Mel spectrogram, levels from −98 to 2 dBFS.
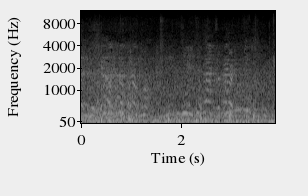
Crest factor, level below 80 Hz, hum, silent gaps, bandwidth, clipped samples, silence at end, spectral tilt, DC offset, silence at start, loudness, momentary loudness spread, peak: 14 dB; -50 dBFS; none; none; 11 kHz; under 0.1%; 0 s; -7.5 dB/octave; under 0.1%; 0 s; -44 LUFS; 4 LU; -28 dBFS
